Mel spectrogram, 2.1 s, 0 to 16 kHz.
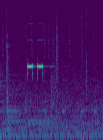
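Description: Two short high-pitched electronic beeps from the 2022 Kawasaki Ultra 310LX jet ski as its key is put in, the watercraft's electrical system switching on without the engine running.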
